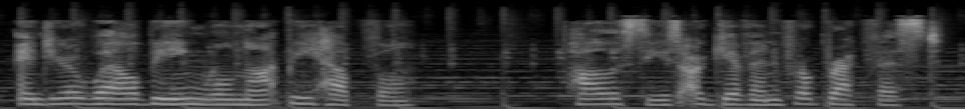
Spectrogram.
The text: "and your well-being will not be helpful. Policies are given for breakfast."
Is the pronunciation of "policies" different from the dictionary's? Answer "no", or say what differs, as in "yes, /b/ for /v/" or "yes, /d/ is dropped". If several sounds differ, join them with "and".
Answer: no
